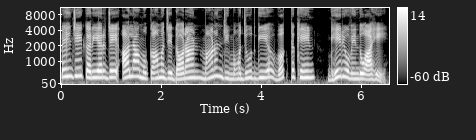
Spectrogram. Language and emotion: Sindhi, neutral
